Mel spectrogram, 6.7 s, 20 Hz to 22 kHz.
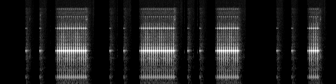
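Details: Atari 520ST with no mouse: quick tonal clicks, then a longer buzzing ring about every 1.5 seconds, the keyboard error sound, like an old rotary phone dialing, for arrow keys pressed without holding Alt.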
